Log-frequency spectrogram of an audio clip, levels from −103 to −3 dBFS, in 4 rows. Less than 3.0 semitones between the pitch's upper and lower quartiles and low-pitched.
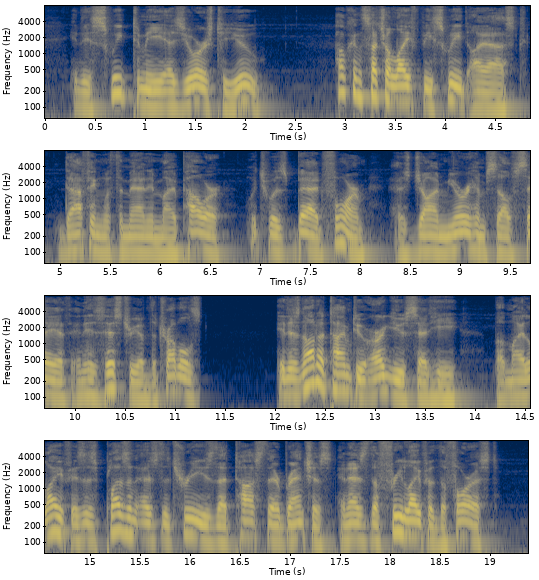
No: average, 4.0 semitones; low, 105 Hz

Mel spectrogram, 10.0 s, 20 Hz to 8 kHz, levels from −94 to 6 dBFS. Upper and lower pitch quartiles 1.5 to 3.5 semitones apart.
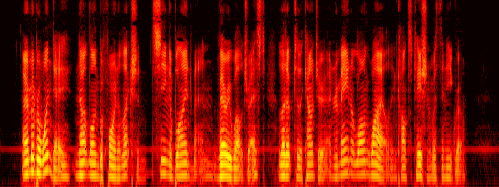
Yes: average, 3.0 semitones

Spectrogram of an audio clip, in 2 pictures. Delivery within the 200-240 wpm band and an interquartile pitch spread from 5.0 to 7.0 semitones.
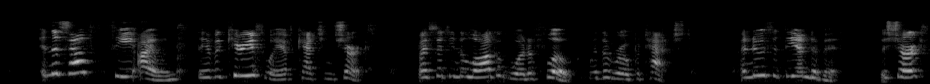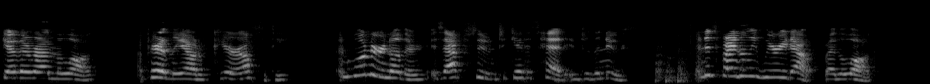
Yes: fast, 205 wpm; wide, 5.4 semitones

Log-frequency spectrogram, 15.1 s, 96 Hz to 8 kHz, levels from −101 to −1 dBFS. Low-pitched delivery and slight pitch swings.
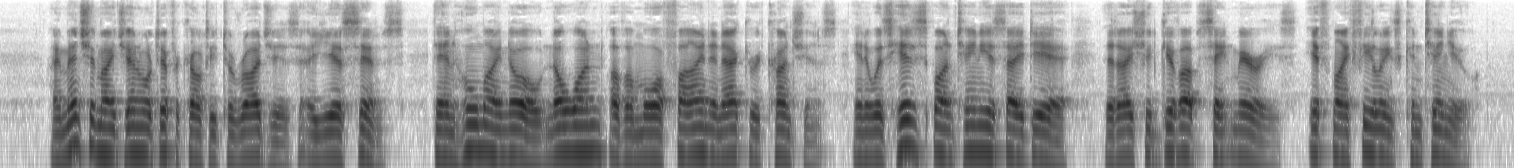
Yes: low, 130 Hz; narrow, 2.3 semitones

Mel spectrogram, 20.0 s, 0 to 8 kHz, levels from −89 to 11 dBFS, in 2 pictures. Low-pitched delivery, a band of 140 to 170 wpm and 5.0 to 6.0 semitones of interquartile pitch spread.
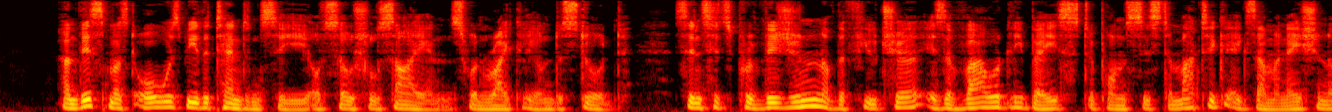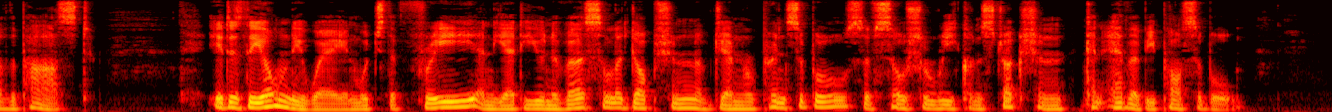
Yes: low, 105 Hz; average, 155 wpm; wide, 5.6 semitones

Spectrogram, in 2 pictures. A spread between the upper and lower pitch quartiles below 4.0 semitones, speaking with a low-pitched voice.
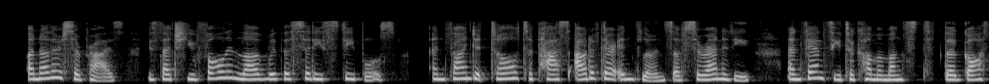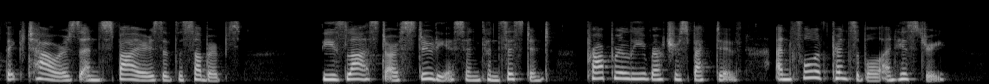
No: average, 3.0 semitones; high, 235 Hz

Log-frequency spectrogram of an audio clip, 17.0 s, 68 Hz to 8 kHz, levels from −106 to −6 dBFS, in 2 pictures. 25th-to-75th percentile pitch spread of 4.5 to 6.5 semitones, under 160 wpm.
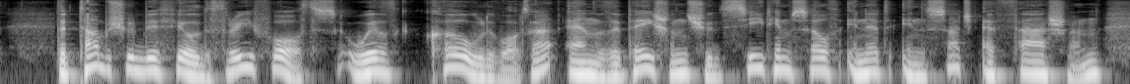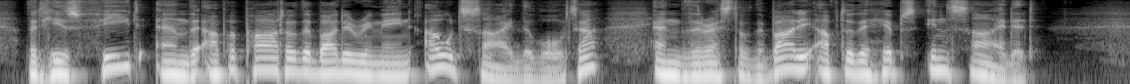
No: average, 5.2 semitones; average, 170 wpm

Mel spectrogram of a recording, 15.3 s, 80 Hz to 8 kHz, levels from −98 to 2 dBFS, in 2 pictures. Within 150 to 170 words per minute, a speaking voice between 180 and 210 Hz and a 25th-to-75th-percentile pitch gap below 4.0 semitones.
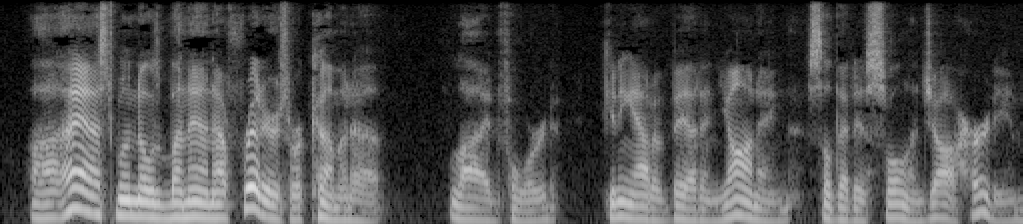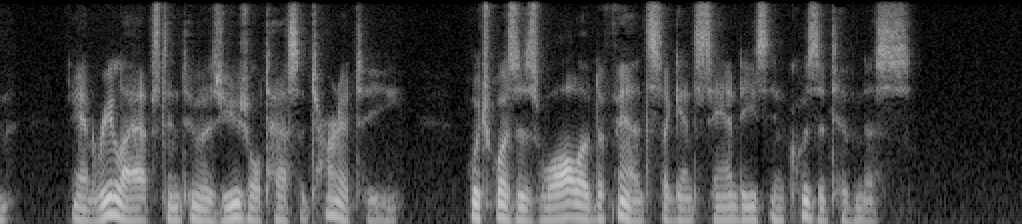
No: average, 155 wpm; low, 120 Hz; average, 3.6 semitones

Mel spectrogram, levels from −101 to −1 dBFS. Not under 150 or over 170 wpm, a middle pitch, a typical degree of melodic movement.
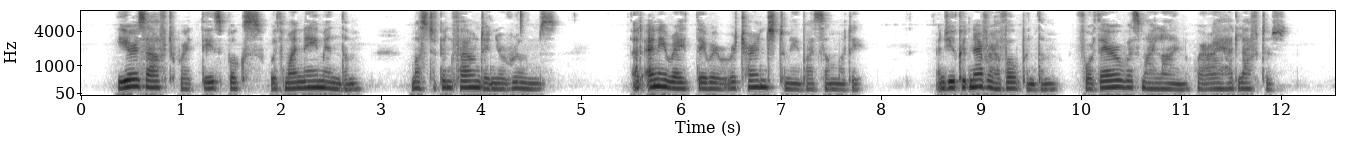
No: fast, 205 wpm; medium, 165 Hz; average, 3.7 semitones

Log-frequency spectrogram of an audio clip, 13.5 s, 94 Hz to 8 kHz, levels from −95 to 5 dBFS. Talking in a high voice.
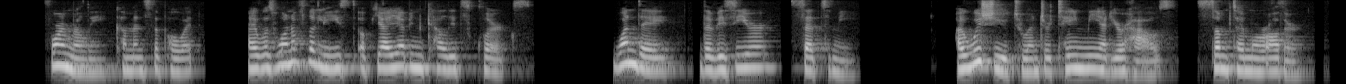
Yes: high, 210 Hz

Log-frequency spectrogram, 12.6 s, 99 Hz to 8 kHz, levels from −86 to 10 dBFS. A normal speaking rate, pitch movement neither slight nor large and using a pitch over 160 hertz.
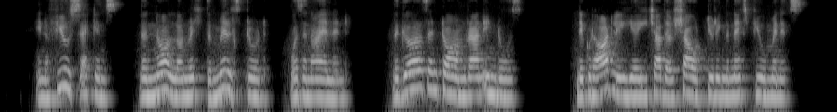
No: average, 155 wpm; narrow, 1.5 semitones; high, 190 Hz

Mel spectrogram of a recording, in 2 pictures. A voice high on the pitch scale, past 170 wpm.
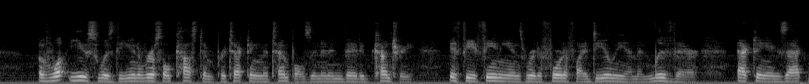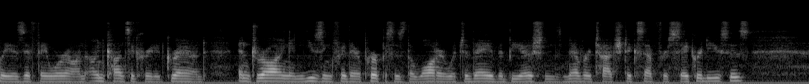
No: low, 135 Hz; average, 195 wpm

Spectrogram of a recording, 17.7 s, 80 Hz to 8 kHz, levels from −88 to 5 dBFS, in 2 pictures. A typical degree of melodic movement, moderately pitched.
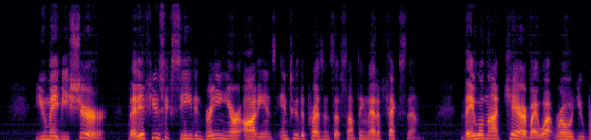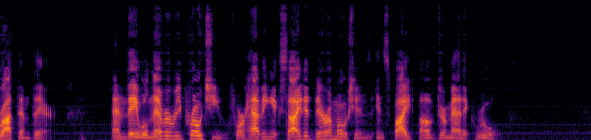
Yes: average, 4.8 semitones; medium, 160 Hz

